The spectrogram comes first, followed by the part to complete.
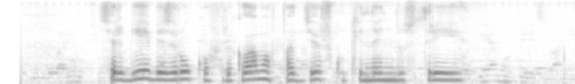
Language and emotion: Russian, neutral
